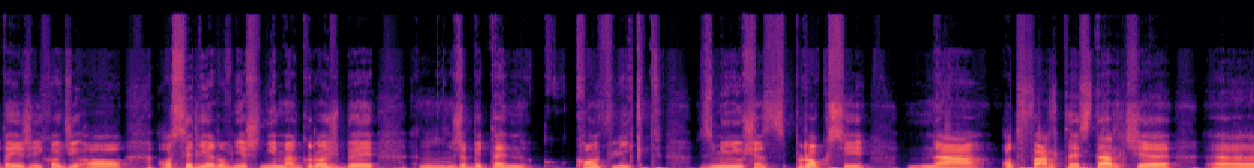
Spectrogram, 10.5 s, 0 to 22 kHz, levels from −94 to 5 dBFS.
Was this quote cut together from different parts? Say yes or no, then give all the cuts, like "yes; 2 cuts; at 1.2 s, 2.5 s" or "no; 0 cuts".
no; 0 cuts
